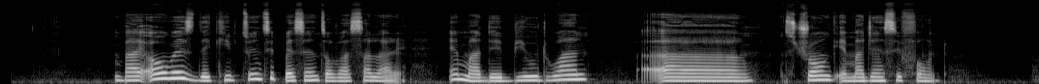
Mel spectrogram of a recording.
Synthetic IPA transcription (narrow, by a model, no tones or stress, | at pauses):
baɪʔɔlwezdekʰip̚twɛ̃ntipɛsɛ̃ntɔvasala̰ɹḭ | ɪ̃mãdebildwãn | stɹɔ̃ŋɡḛmad͡ʒɛ̃nsifɔ̃nd̥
